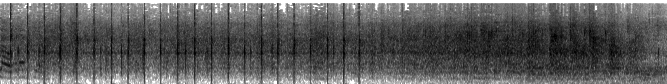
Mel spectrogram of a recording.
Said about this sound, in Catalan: Un fort aplaudiment també per ells.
